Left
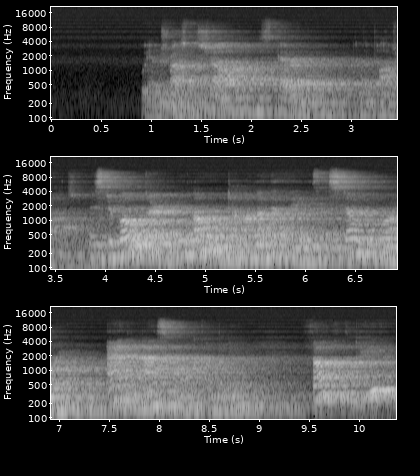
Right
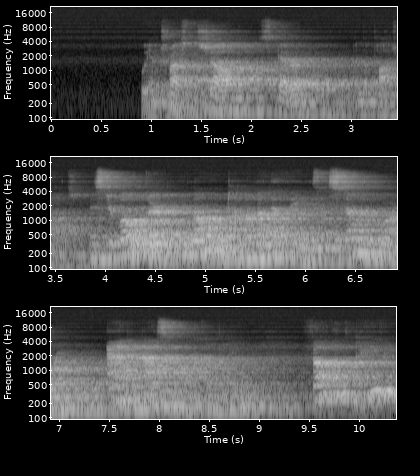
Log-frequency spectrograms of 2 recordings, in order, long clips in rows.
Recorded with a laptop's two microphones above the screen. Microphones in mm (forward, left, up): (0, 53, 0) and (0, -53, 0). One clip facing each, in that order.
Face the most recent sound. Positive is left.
turn(degrees=20)  # may be behind; listen again after turning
